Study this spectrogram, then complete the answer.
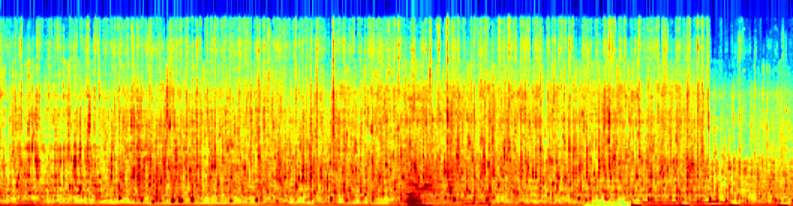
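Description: Water trickles from a very small mountain water source into a container, a thin continuous dribble with a few splashes and a rising filling tone, close by, with a brief spoken word.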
